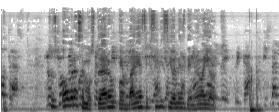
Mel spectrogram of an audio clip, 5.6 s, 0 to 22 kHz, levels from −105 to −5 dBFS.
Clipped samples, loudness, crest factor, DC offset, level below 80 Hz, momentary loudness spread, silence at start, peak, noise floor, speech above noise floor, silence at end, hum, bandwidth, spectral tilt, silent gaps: under 0.1%; -16 LUFS; 16 dB; under 0.1%; -50 dBFS; 17 LU; 0 s; -2 dBFS; -45 dBFS; 29 dB; 0 s; none; 16 kHz; -5.5 dB/octave; none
